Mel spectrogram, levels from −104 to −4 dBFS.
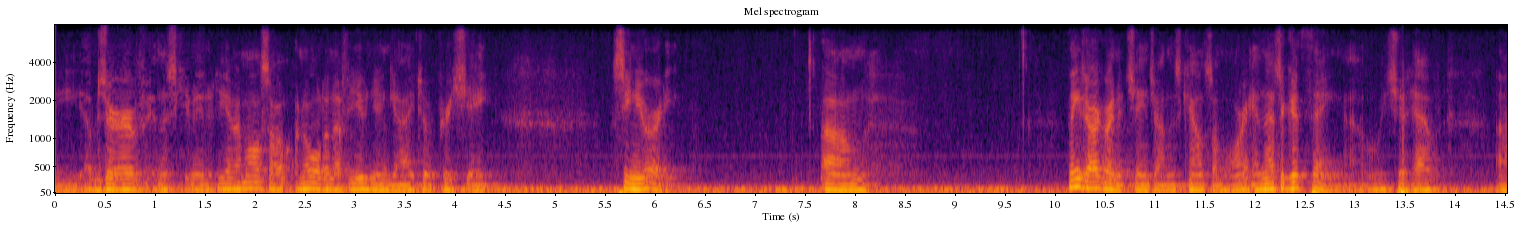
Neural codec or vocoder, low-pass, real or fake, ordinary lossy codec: none; 7.2 kHz; real; Opus, 16 kbps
